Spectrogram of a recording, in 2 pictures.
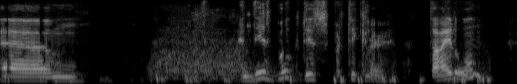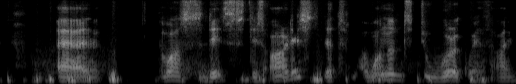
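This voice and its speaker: Dutch guy on a video call, gravelly voice, lots of ums and restarts, dry sound. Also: a little high, a little mellow, no echo, poor audio. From Netherlands. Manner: halting, many ums and restarts. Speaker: guest, comic book creator. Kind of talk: casual interview chat.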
